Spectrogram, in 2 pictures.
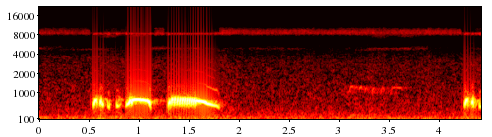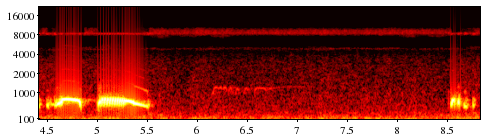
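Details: Wild spotted dove lure recording for trapping birds, phrases roughly every four seconds: rapid choppy introductory notes then two smooth, drawn-out coos falling at the end, a third phrase just starting.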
